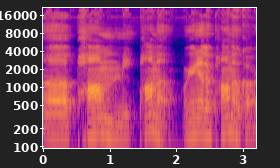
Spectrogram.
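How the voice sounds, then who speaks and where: This man has a dark, mellow tone that is somewhat breathy. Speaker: Pokemon card content creator. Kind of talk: casual commentary reacting to card leaks. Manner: fast.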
